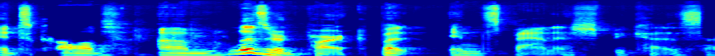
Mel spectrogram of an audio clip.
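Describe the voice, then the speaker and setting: A man speaks at medium pitch. Vocal fry runs through his voice. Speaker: podcast host. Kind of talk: casual chat.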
